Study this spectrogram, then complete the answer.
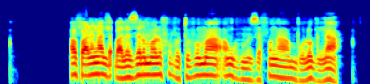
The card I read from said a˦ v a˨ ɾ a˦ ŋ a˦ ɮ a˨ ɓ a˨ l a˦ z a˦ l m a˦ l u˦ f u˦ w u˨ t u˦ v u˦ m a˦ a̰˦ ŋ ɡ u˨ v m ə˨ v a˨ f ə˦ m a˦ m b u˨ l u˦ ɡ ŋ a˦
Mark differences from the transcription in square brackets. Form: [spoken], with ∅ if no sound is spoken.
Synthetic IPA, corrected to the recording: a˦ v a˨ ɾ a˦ ŋ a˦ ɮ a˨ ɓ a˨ l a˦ z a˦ l m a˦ l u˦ f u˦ [v] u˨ t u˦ v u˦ m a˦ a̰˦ ŋ ɡ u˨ v m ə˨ [z] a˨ f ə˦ [ŋ] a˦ m b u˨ l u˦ ɡ ŋ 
